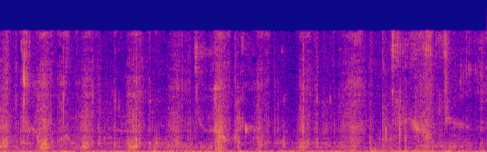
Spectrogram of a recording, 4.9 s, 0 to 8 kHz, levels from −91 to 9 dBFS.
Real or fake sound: real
